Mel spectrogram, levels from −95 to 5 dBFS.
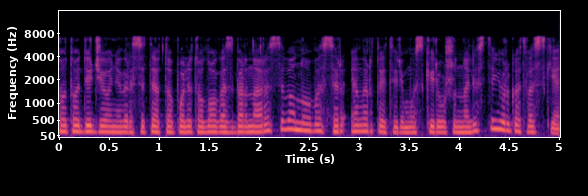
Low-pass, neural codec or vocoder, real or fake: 7.2 kHz; none; real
